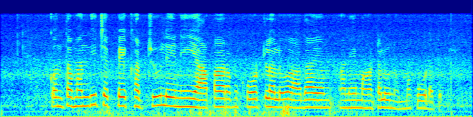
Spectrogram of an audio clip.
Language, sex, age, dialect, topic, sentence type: Telugu, female, 25-30, Central/Coastal, banking, statement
